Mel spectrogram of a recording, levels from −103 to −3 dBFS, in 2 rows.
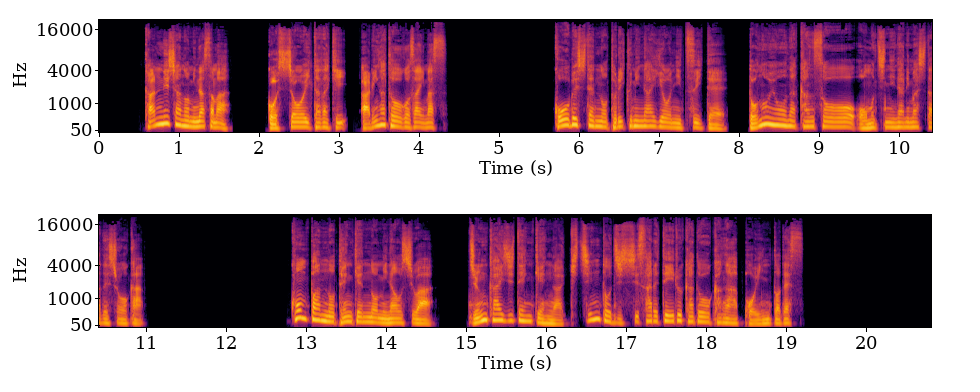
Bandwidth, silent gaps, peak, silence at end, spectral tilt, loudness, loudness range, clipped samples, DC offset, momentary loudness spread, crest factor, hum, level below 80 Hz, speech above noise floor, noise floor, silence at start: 19.5 kHz; 1.67-2.08 s, 3.11-3.18 s, 4.36-5.67 s, 7.86-8.11 s, 11.03-12.76 s, 14.66-15.01 s; -4 dBFS; 1.6 s; -5 dB/octave; -22 LUFS; 4 LU; under 0.1%; under 0.1%; 8 LU; 20 dB; none; -54 dBFS; over 68 dB; under -90 dBFS; 0.6 s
